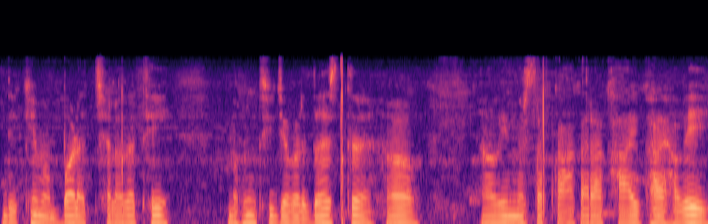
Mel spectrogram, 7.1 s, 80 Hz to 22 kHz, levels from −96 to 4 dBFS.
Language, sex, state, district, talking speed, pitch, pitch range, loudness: Chhattisgarhi, male, Chhattisgarh, Sarguja, 150 wpm, 120 Hz, 115-125 Hz, -19 LUFS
